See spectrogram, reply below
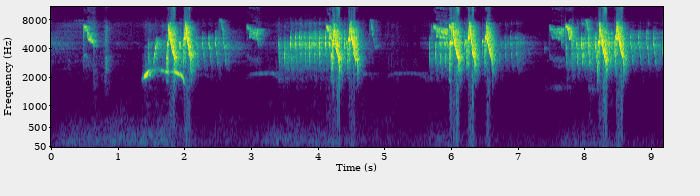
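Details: Fighting song of a bar-winged prinia, played to prompt a young bird to start singing: long high buzzy trills broken by loud sharp chips, four phrases with brief silences, plus one thin sliding whistle.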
